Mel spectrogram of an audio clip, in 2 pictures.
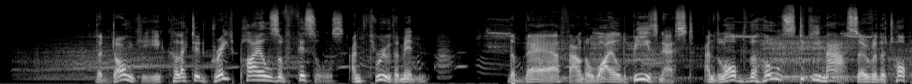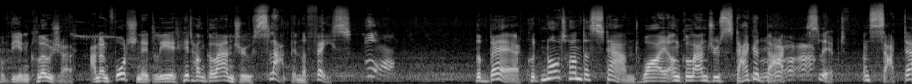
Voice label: Audiobook and Cartoon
